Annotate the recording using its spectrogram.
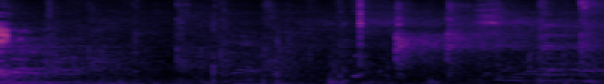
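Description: Faint gym background after a voice trails off: distant indistinct voices and a couple of soft taps.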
